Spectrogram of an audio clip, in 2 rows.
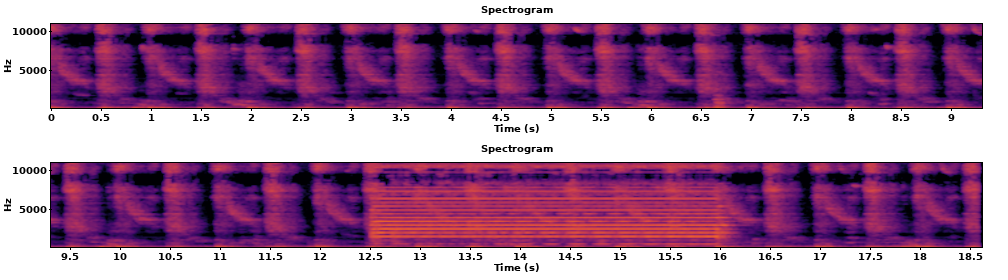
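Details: Loud rhythmic knocking about once a second, then a steady buzzing tone for several seconds: normal MRI scanner noise during a routine head examination on a Siemens Magnetom Avanto 1.5T.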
